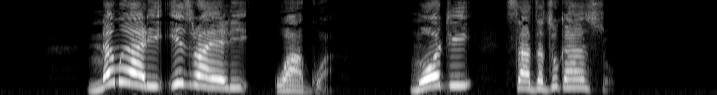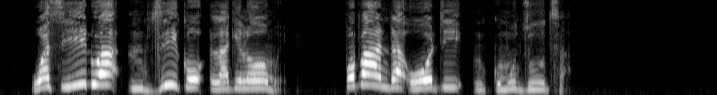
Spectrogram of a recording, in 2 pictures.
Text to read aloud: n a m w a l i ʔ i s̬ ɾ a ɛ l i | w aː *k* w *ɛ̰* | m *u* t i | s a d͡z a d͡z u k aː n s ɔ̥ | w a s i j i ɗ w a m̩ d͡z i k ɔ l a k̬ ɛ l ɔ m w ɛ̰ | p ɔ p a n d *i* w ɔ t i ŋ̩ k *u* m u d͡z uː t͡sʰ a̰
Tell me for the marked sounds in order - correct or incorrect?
incorrect: ɡ, incorrect: a̰, incorrect: ɔ, incorrect: a, correct

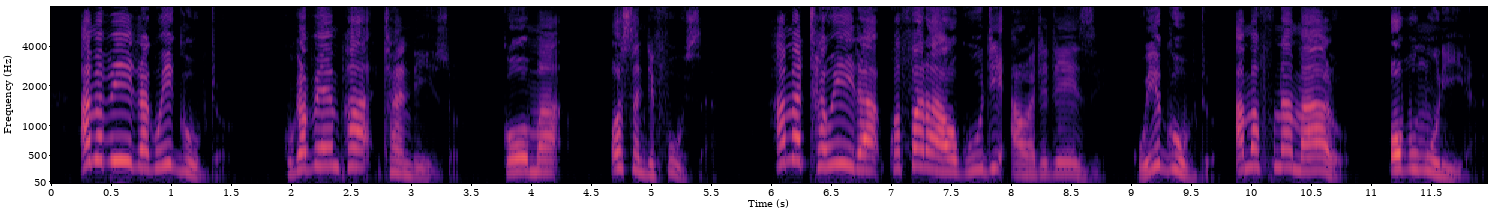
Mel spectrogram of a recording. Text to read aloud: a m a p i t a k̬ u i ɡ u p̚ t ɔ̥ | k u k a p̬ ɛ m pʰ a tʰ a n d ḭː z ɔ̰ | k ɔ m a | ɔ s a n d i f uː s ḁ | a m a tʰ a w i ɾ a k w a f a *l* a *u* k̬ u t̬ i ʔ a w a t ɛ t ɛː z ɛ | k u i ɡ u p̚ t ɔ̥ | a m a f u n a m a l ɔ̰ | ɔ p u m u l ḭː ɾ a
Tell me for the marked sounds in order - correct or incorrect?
incorrect: ɾ, incorrect: ɔ

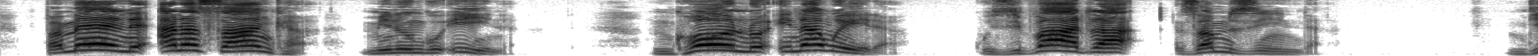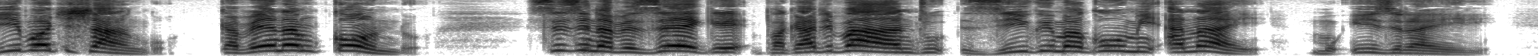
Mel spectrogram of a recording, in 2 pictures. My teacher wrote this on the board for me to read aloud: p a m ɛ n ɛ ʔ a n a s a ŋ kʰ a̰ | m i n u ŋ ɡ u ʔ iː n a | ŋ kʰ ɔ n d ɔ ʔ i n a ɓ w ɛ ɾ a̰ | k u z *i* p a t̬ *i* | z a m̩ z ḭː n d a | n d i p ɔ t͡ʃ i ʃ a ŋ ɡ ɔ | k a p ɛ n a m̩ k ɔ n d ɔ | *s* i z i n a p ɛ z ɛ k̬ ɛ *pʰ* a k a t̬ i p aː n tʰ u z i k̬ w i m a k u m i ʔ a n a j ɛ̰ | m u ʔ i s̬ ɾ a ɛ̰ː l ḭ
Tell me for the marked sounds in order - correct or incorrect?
correct, incorrect: a, correct, incorrect: p

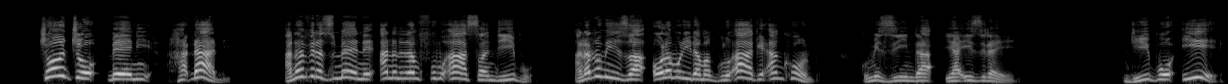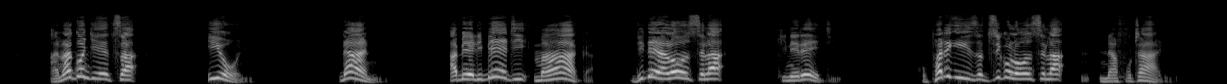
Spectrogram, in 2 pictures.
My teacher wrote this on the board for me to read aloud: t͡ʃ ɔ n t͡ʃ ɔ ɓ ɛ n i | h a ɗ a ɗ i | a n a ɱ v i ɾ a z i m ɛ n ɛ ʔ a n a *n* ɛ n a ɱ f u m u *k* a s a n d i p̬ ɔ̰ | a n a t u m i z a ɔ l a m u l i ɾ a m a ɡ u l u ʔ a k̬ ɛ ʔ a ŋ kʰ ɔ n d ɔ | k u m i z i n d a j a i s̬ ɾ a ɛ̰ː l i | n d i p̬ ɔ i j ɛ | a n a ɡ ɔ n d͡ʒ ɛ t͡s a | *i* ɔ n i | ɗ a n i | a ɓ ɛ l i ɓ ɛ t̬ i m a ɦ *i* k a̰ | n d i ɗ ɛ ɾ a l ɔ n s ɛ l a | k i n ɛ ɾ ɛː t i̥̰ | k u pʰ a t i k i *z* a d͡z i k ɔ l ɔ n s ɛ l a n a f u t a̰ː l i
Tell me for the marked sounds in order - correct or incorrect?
correct, incorrect: ʔ, correct, incorrect: a, correct

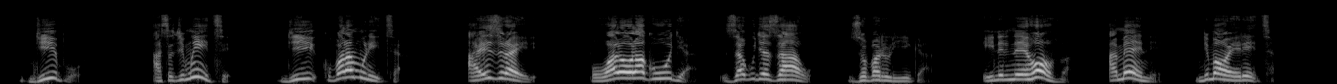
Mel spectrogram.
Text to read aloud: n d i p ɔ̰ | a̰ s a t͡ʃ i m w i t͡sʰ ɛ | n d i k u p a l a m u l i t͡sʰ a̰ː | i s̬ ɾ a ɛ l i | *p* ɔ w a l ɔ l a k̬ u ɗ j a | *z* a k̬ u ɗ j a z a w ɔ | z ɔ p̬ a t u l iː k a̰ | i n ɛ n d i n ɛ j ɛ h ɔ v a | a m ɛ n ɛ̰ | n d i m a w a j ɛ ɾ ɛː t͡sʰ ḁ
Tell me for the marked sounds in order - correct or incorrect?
correct, correct

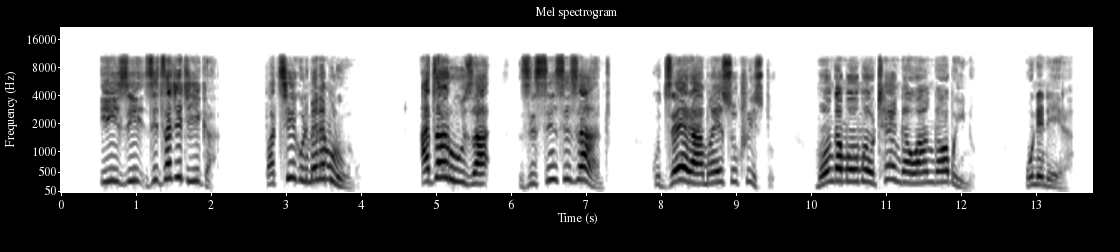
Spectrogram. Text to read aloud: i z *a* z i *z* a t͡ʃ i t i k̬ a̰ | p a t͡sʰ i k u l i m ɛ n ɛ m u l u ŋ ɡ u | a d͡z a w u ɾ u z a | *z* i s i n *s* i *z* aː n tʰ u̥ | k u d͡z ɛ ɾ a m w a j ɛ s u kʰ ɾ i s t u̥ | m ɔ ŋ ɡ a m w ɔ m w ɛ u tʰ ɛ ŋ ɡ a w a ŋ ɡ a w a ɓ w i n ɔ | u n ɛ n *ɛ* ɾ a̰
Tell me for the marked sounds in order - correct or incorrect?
incorrect: i, incorrect: d͡z, correct, correct, correct, incorrect: ɛː

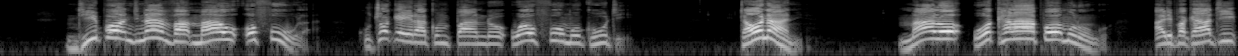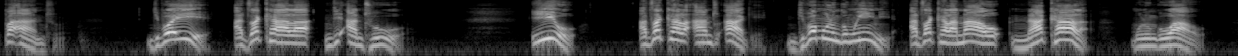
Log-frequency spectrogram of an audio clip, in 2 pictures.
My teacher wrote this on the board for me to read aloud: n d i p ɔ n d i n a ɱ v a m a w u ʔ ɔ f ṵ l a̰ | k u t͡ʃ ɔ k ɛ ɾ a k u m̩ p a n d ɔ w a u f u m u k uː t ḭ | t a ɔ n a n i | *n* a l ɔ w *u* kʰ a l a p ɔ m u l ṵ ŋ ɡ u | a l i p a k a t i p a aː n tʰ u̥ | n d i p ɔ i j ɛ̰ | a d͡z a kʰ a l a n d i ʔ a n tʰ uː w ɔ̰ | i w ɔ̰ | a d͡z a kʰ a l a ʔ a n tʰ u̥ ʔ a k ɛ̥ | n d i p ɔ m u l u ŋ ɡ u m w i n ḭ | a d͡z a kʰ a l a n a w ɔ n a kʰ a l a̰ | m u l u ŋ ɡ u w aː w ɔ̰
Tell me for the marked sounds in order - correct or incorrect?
incorrect: m, incorrect: ɔ

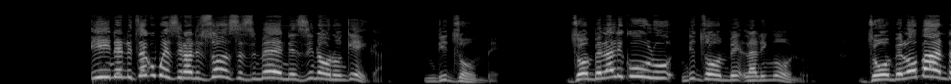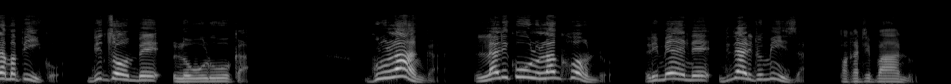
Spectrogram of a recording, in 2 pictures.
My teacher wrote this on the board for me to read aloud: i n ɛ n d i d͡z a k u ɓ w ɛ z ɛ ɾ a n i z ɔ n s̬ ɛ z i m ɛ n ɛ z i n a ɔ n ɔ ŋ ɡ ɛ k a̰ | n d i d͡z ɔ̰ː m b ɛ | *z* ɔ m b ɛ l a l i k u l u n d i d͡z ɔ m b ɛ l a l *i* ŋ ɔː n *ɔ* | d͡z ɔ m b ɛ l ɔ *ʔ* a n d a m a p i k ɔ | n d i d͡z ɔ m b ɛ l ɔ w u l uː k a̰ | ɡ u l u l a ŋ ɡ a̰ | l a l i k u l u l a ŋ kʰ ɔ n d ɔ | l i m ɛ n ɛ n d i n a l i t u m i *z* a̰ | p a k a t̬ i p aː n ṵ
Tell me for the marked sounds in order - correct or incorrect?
incorrect: d͡z, correct, correct, incorrect: p, correct

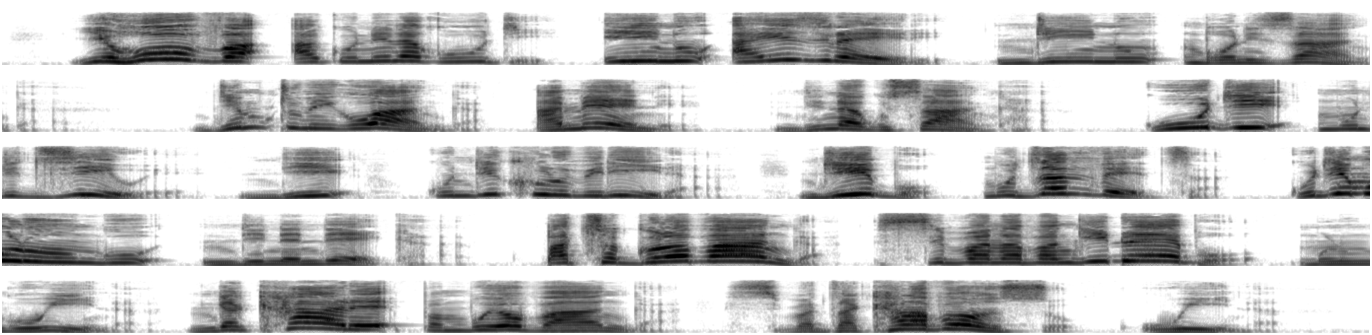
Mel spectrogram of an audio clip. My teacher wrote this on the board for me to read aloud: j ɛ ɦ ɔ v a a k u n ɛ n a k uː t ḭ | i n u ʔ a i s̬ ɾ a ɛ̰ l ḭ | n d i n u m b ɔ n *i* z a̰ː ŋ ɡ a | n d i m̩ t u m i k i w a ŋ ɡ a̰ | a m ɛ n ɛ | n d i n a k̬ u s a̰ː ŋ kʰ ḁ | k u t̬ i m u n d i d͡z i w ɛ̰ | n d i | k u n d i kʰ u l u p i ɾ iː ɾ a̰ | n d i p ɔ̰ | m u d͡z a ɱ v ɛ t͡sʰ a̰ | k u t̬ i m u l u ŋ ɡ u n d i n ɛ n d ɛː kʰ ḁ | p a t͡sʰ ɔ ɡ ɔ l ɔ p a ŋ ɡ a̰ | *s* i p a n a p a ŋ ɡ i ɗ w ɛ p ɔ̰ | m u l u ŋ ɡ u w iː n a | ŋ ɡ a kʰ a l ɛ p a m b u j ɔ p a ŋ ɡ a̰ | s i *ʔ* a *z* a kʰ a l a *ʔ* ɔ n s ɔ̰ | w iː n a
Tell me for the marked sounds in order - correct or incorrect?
correct, correct, incorrect: p, incorrect: d͡z, incorrect: p

